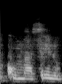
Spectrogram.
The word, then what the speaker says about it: Kumasenu: Boy Kumasenu. Kumasenu is spelled it's Boy Kumasenu.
